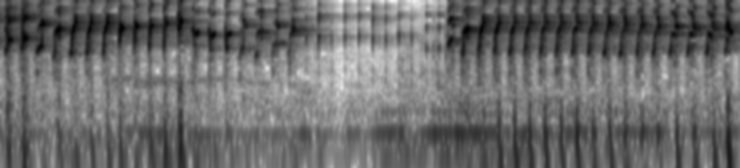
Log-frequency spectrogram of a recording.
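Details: Lovebird giving a long ngekek song meant to trigger other lovebirds into singing: fast rasping pulsed chatter, a short quiet gap near the middle, then another sustained burst of rapid harsh notes.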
